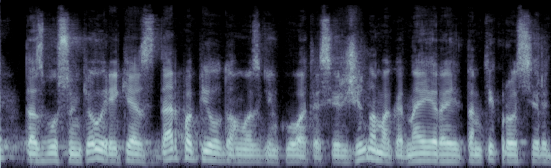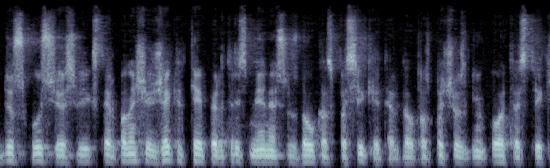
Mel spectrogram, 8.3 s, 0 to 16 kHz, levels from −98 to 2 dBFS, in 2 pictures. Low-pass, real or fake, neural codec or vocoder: 14.4 kHz; fake; vocoder, 44.1 kHz, 128 mel bands, Pupu-Vocoder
